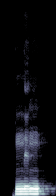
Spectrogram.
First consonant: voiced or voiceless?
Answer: voiced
